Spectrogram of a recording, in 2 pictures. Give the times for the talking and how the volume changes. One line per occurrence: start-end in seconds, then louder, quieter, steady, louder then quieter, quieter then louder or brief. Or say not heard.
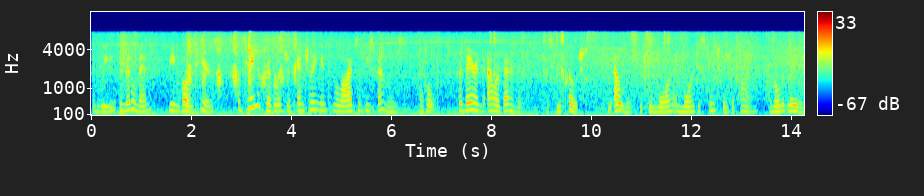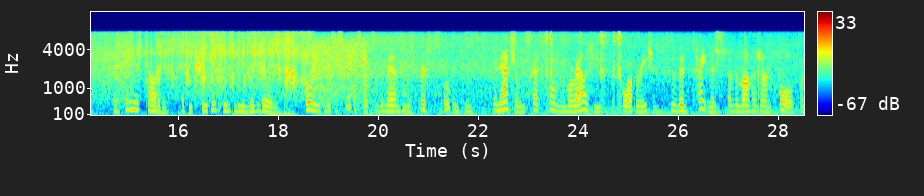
0.0-28.4 steady.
